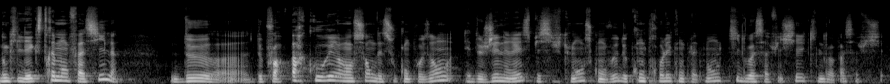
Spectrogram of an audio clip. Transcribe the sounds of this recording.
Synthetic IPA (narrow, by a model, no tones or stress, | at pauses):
d̪ɔ̃kilɛtɛkst̪χɛmːɑ̃fasil | d̪əø̰d̪əpuvwaʁpaʁkʰuʁiʁlɑ̃sɑ̃bləd̪esukɔ̃pozɑ̃ed̪əʒeneʁespesi̥fi̥kmɑ̃sə̥kɔ̃vød̪əkɔ̃t̪χolekɔ̃plɛt̪mɑ̃kʲʰid̪wasafiʃeːkʲind̪wapasafi̥ʃe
